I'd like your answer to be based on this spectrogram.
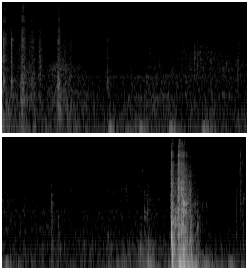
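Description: A polished nickel door closer, adjusted for extra power, draws a door shut with a faint creak and soft taps, then finishes in one loud, close thud.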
